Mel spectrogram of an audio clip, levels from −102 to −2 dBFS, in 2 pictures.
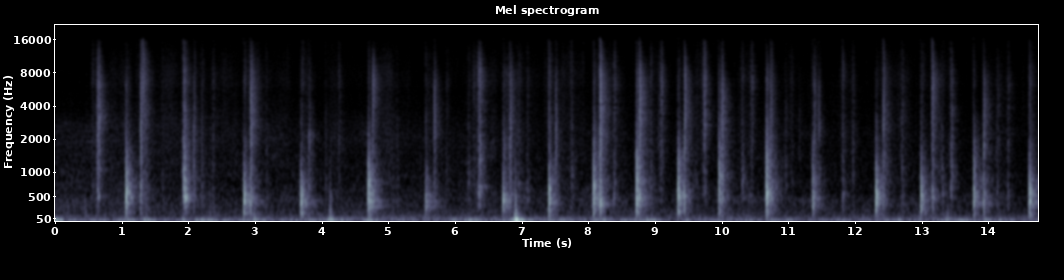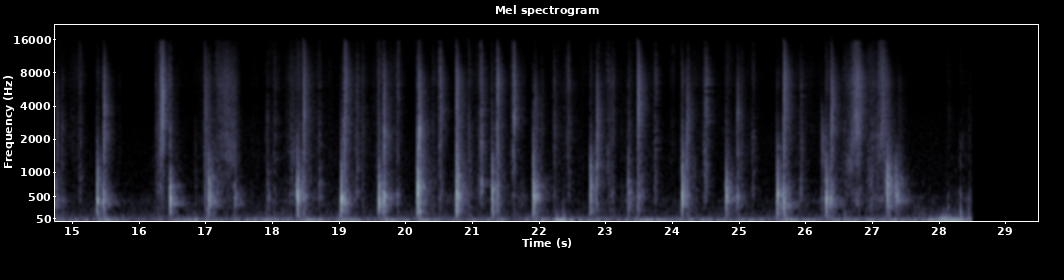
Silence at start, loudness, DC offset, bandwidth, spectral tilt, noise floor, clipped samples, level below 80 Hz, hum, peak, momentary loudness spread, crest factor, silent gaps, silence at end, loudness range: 0 s; -44 LUFS; under 0.1%; 16 kHz; -4 dB/octave; -69 dBFS; under 0.1%; -52 dBFS; none; -12 dBFS; 20 LU; 32 dB; none; 1 s; 7 LU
